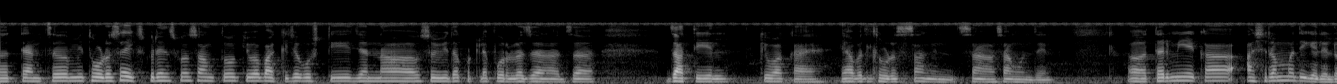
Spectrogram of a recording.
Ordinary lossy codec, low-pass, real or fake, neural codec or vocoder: none; 7.2 kHz; real; none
